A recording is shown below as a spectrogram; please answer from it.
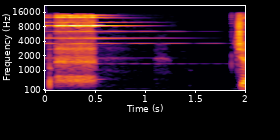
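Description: Telephone bell ringing, stopping about half a second in, its ring fading away over the next half second.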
